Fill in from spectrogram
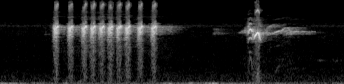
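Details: Crimson sunbird, masteran recording with many variations: a fast, even trill of about ten bright high chips, followed after a pause by a buzzy twitter.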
